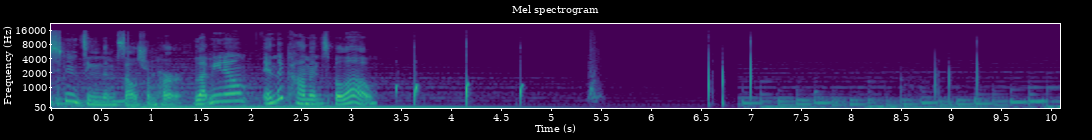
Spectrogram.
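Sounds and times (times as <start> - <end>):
background music: 0.0 - 5.4, 6.6 - 10.0.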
